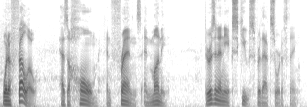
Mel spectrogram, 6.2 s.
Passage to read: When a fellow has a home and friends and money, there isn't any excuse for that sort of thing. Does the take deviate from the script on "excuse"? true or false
false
